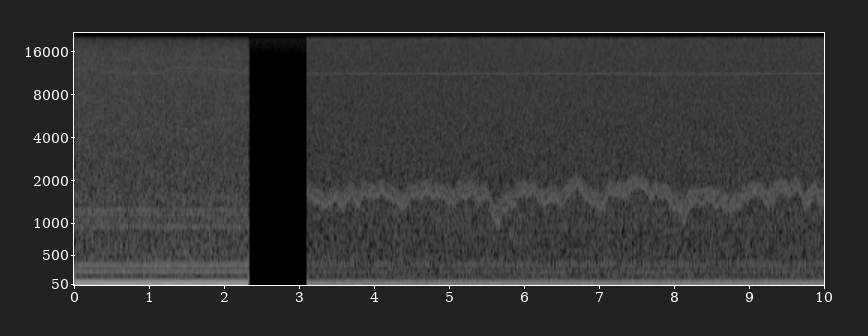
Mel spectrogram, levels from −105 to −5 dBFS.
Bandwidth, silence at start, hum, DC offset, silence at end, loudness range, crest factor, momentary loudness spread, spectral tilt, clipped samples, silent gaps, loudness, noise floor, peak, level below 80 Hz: over 20 kHz; 0 s; none; under 0.1%; 0 s; 4 LU; 16 dB; 5 LU; -2.5 dB/octave; under 0.1%; none; -54 LUFS; -84 dBFS; -36 dBFS; -54 dBFS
